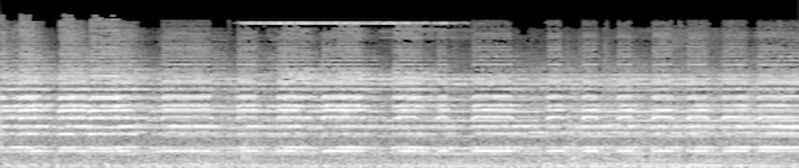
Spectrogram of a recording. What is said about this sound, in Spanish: los trabajadores de Airbus en la Bahía y quienes forman parte de las empresas auxiliares del sector se han echado hoy a la calle para recorrer la capital gaditana en una caravana de coches. Así era el sonido que esta dejaba a su paso.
